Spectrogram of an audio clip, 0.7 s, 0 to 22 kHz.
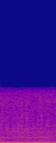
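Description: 1981 Jeep Wagoneer Limited with a 258 six-cylinder engine, recently fitted with a new fuel pump, idling roughly in a brief low rumbling burst with uneven, heavy pulses.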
